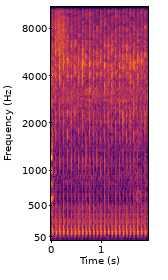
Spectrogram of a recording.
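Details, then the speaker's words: Motorcycle with Smash diaphragm carb converted to piston-type carburetor, NLK open pipe, first kick start: loud quick steady thumping, idle screw set too high and to be turned down. "Medyo mataas yung minor natin. Taasan natin, baba natin yung minor natin, mga boss."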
